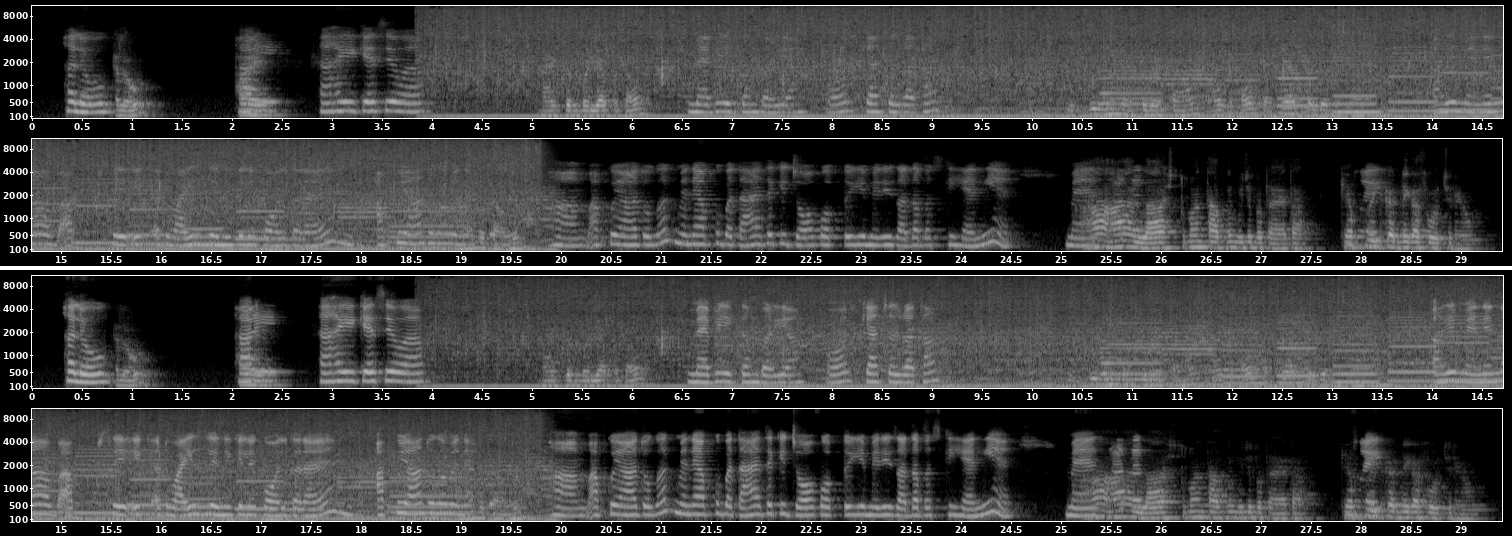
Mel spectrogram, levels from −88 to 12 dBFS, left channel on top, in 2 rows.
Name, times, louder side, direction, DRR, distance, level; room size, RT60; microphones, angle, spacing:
voice 1, 0.3-0.8 2.0-2.5 2.9-4.0 6.6-9.1 14.0-19.4 19.9-24.5 25.0-25.8 27.8-28.2, right 4 dB, 50° right, 15 dB, 0.8 m, -29 dB
voice 2, 2.0-2.4 5.0-6.1 10.3-13.4 18.9-19.6 25.2-27.4 27.8-29.1, left 2 dB, 60° left, 5 dB, 2.5 m, -33 dB
sound 1, 3.8-19.8, left 2 dB, 15° left, 1.2 m, -37 dB
sound 2, 6.8-20.0, right 2 dB, 70° right, 2.8 m, -37 dB
Wind instrument woodwind instrument, 10.6-19.3, right 1 dB, 20° right, 1.9 m, -35 dB
20.0 x 8.8 x 3.3 m, 0.41 s
head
